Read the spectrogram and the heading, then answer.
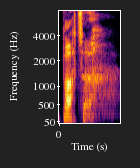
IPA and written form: ˈbʊtə (Butter)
